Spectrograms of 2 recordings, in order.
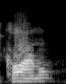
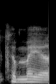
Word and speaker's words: Caramel: how you say it it's caramel caramel okay I thought you told me one time it was Camille that's what I was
